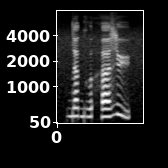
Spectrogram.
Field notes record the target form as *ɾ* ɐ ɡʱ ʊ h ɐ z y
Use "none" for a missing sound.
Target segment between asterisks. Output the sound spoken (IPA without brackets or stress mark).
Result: d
